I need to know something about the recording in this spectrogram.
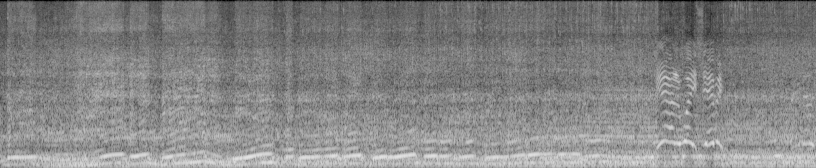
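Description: Mud and water splash under churning tyres.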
